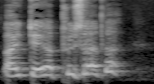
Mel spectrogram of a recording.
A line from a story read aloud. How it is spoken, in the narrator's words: exclaimed the young lady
